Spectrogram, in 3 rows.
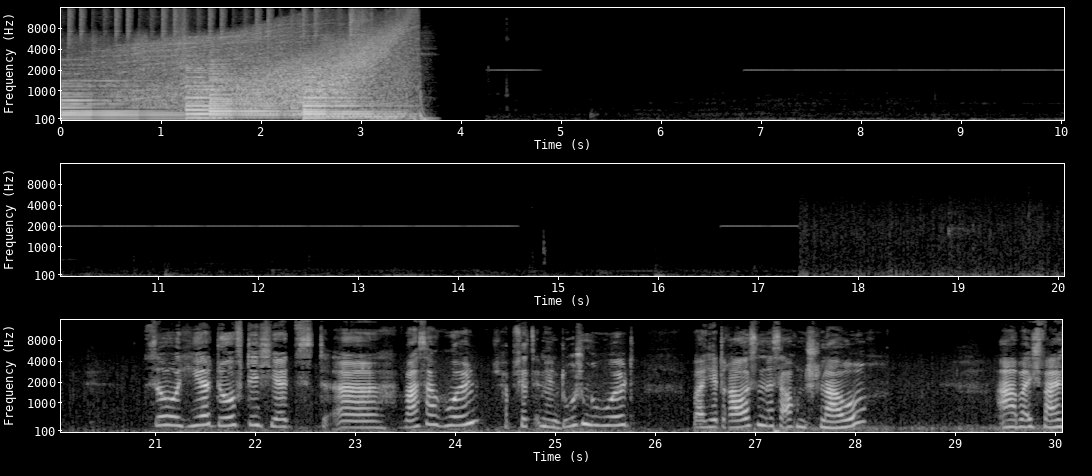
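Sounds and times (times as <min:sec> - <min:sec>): high-pitched electronic tone: 0:00.0 - 0:03.8
low rumble: 0:00.0 - 0:03.8.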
